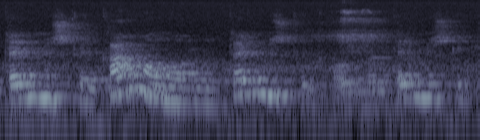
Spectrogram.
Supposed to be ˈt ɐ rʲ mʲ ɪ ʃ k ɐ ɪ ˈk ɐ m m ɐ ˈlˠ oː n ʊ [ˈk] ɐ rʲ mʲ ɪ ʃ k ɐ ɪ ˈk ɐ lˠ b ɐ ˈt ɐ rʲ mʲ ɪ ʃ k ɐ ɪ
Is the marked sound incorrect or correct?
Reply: incorrect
